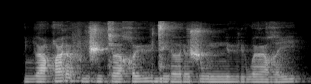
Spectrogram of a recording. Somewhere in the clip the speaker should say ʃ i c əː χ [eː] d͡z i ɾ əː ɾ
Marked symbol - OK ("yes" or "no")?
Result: no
